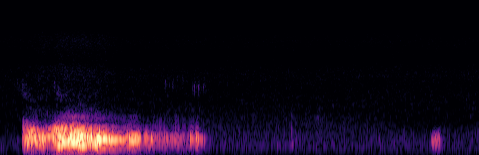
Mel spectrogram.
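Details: A loud stomach growling, recorded on an iPhone with no ASMR microphone: a loud, drawn-out gurgling rumble fading over about two seconds, then a brief gurgle; ordinary bowel sounds (borborygmi).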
